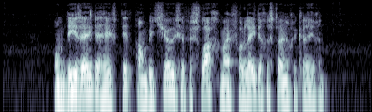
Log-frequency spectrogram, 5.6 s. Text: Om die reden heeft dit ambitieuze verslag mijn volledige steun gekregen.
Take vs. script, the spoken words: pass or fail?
pass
